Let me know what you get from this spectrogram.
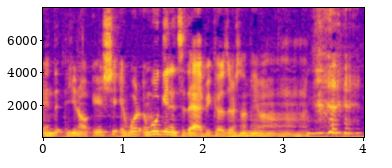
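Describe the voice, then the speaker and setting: Over noticeable background noise and audible room echo, a man with a fairly high pitch talks at a fairly quick pace in an animated tone with very wide pitch swings. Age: 30s. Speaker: podcast host. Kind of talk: casual interview chat.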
